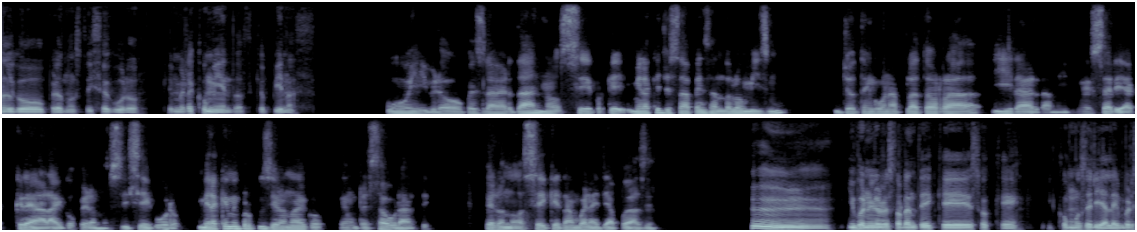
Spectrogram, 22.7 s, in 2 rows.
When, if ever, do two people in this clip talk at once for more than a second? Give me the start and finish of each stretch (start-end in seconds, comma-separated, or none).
none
